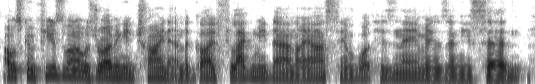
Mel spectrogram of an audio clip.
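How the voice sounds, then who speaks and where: A man's voice: medium pitch, fairly quick, gravelly. A man born in Hungary and raised in England, hosting a casual live stream and chatting in a rambling way with lots of restarts and asides. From Hungary, raised in England from thirteen. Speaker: livestream host answering viewer questions.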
